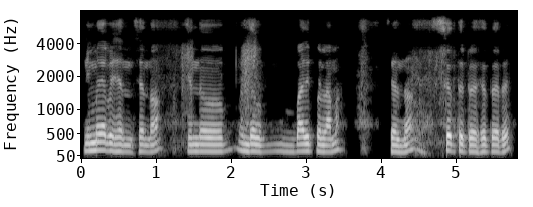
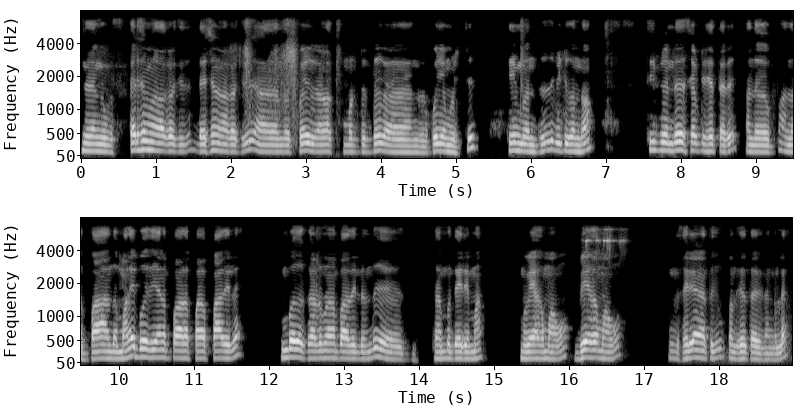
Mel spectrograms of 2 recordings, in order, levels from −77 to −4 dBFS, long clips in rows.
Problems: background sounds at intervals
